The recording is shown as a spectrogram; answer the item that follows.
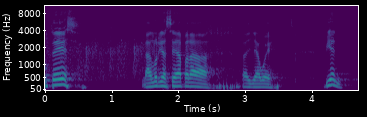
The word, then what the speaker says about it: Yahweh: Pero para que se pronunciara, se dice Yahweh. Diga conmigo Yahweh.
